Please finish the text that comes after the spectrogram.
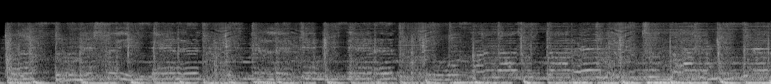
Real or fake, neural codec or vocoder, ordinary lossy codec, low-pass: fake; codec, 16 kHz in and 24 kHz out, 2.2 kbps, FireRedTTS-2 codec; none; 7.2 kHz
